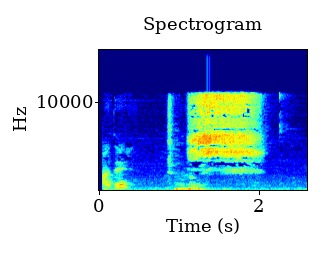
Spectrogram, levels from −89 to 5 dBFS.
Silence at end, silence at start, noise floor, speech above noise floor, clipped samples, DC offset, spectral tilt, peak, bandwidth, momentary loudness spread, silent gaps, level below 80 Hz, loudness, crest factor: 0.55 s; 0.05 s; -51 dBFS; 34 dB; under 0.1%; under 0.1%; -0.5 dB/octave; 0 dBFS; 12 kHz; 20 LU; none; -58 dBFS; -12 LUFS; 20 dB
